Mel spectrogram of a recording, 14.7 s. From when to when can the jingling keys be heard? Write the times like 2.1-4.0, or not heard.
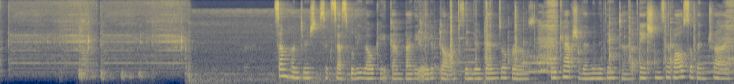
not heard.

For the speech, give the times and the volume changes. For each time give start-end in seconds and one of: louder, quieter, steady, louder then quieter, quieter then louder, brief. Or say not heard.
4.9-14.6 steady.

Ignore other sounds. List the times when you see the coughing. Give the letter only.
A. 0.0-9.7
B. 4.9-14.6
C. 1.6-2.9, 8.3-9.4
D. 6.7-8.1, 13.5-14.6
C.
